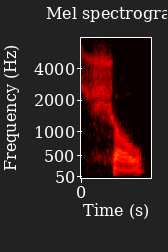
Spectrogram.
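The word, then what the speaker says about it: 手: And the semantic element in it is this element over here, pronounced shou, and it is a hand, pointing to the meaning of the character that you have to grab something and so on.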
